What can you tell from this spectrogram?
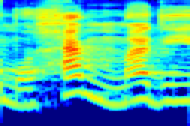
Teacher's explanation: یہاں بھی عین کو وسط حلق سے پڑھیں گے، علی محمد، حا کو باریک پڑھیں گے، وسط حلق سے پڑھیں گے ، محمد، وعلی، واو کو موٹا پڑھیں گے ہونٹوں کو گول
